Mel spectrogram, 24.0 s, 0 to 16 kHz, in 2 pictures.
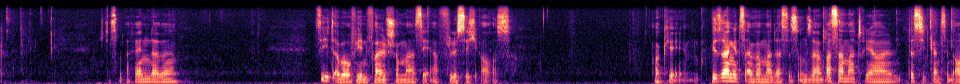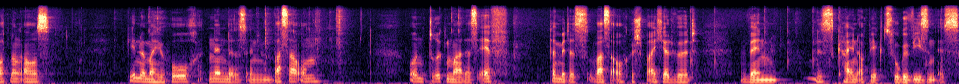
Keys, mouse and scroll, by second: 0.3 F12, 6.7-7.4 scroll down 1, 8.4 scroll up 1, 8.7 middle click, 10.3 Escape, 11.9 KP_1, 12.4-13.9 scroll up 1, 13.9 click, 14.9 typing, 16.1 Return, 17.6 click, 19.9-21.7 middle drag, 21.8-23.9 shift+middle drag, 23.9 scroll up 1.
